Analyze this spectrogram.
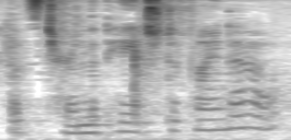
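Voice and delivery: ordinary delivery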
